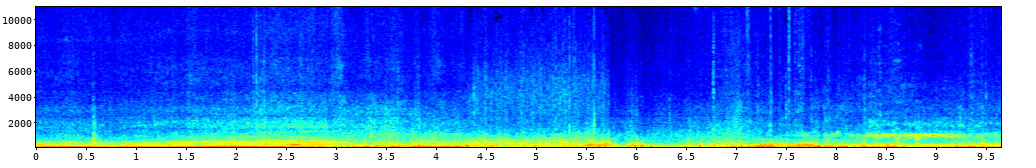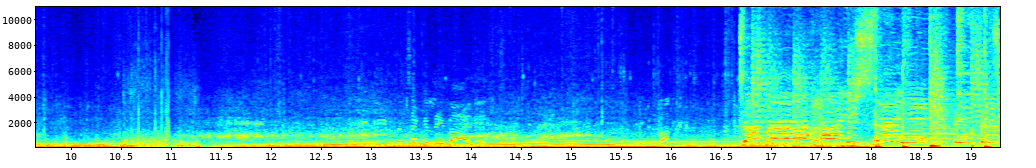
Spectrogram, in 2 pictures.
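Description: Mazda MX-5's four-cylinder engine heard from inside the open car, revving up and easing off in turn as it is driven hard around a coned course. Music comes in near the end.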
